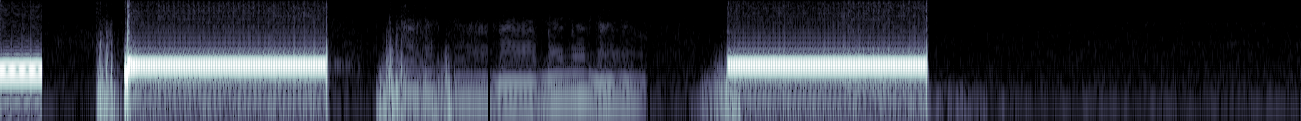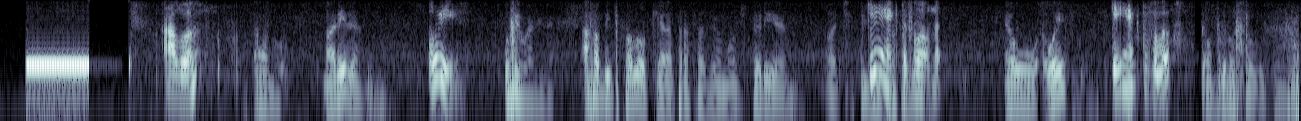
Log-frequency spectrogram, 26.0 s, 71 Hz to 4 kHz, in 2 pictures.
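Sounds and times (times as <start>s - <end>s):
telephone ringback tone while a call is being transferred: 0.0s - 0.4s, 1.3s - 3.3s, 7.3s - 9.3s, 13.3s - 14.0s
speech: 14.8s - 15.0s, 16.4s - 26.0s.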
